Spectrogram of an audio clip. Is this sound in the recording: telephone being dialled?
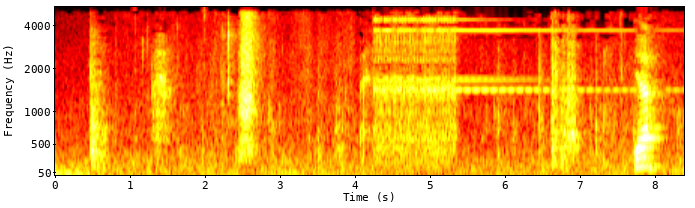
yes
